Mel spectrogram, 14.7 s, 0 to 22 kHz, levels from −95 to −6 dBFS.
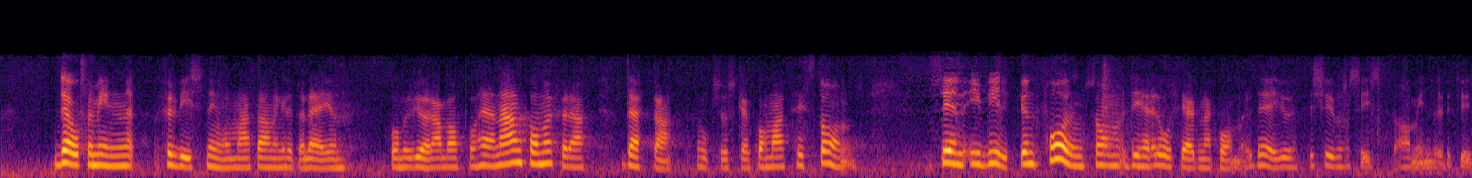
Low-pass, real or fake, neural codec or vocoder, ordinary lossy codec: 7.2 kHz; fake; codec, 16 kHz, 0.8 kbps, ZipCodec; Opus, 16 kbps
